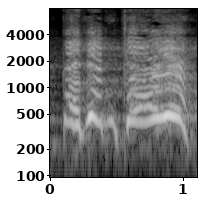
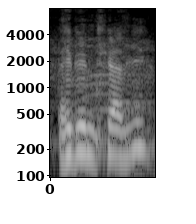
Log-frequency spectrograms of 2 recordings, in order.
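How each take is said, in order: First: High, loud incredulous doctor; doctor surprised the husband wasn't told. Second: Said in the usual way. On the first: Retold or imitated. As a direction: say it amazed nobody told him. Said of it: "And he said".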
